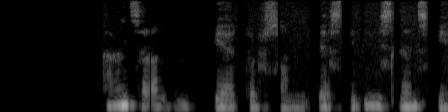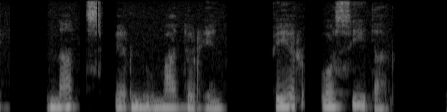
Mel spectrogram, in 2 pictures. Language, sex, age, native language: Icelandic, female, 40-49, Filipino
